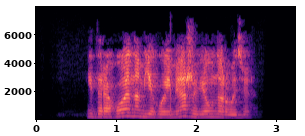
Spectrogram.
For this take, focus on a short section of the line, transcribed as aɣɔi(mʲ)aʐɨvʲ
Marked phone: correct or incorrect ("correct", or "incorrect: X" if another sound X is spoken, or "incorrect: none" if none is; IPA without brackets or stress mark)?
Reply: correct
